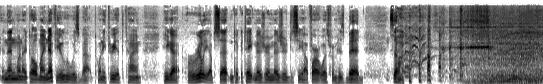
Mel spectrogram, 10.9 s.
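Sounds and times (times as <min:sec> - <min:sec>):
speech: 0:00.0 - 0:09.2
laughter: 0:07.9 - 0:09.0
all-terrain vehicle engine on an island tour: 0:08.8 - 0:10.8.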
